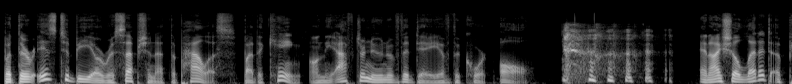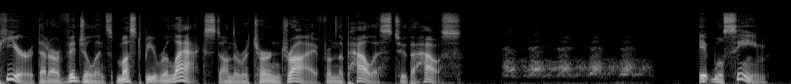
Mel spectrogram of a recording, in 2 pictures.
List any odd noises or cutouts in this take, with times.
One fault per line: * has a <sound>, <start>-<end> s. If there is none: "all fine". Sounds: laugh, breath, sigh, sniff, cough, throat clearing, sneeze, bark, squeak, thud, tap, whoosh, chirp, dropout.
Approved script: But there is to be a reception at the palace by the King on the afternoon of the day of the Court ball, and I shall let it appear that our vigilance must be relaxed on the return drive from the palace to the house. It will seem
* has a laugh, 5.6-6.7 s
* has a bark, 12.9-14.5 s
